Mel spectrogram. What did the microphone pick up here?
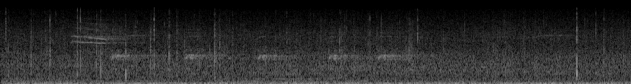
Blue Jay, American Crow, Eastern Wood-Pewee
